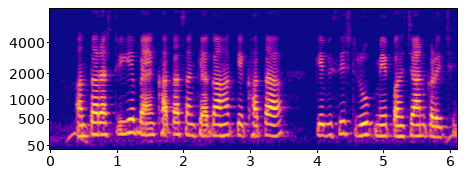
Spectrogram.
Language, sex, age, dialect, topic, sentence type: Magahi, female, 25-30, Western, banking, statement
